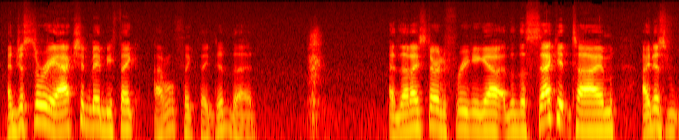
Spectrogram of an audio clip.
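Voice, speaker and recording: A man hosting a casual podcast over a voice call, telling rambling, animated stories. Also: medium pitch, moderate pace. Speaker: podcast host. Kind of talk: casual chat. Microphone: home microphone over a voice call.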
